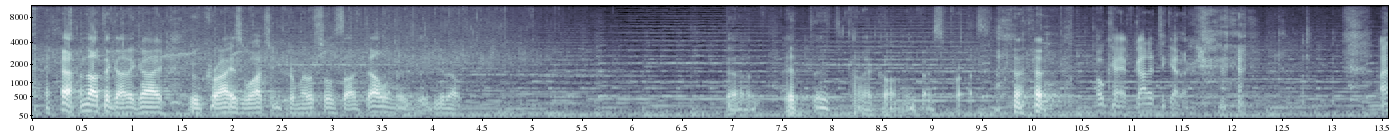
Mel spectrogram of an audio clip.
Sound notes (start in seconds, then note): 9.3 chuckles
